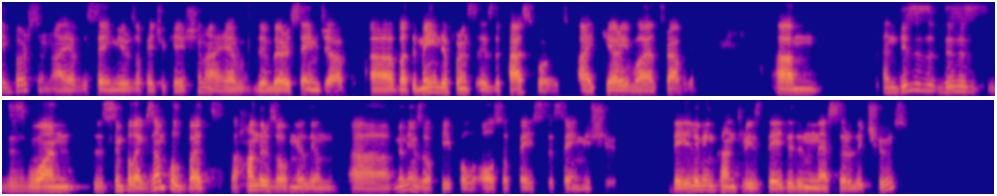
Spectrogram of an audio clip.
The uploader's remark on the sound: Were joined on Zoom by our Chief Economist.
